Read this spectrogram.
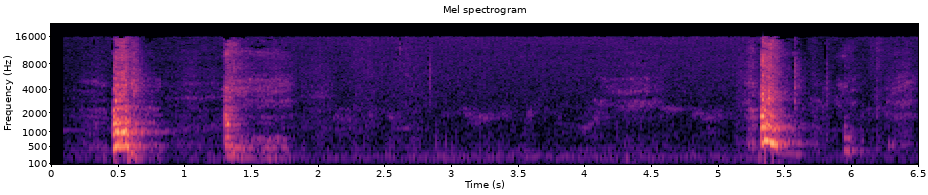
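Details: American Bulldog reacting to a neighbourhood cat that is chasing a bird out of a holly bush, giving three loud, separate barks spaced over about five seconds with a short final woof, quiet between.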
